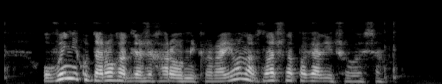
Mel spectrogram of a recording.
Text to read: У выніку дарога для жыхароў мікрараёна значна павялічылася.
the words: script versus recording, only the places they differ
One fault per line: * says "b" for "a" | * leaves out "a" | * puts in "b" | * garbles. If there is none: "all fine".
all fine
